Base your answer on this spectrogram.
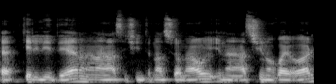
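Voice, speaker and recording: At a fairly quick pace, a man with a medium pitch talks with ordinary pitch variation and vocal fry. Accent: Porto Alegre. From southern Brazil, Porto Alegre. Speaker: asset management executive. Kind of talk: podcast interview. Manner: halting, with frequent repetitions.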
